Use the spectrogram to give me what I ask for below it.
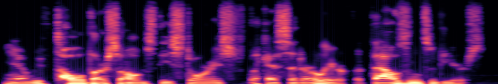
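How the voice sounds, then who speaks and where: A man with a low voice works through his answers with care, picking his words and restarting as he goes. The sound comes over a video call and is dull and lo-fi. The audio is dry, with no room echo. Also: fairly even intonation, husky. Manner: measured, explanatory, with frequent restarts. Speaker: guest, philosophy professor. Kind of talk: thoughtful interview answers.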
